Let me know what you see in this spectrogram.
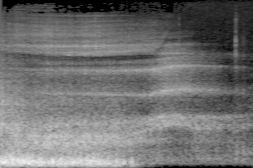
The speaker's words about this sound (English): And as you wrap your writing or reflecting, take another deep breath. Deep breath in. And deep breath out.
